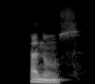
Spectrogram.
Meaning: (noun) plural of annonce; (verb) second-person singular present indicative/subjunctive of annoncer
- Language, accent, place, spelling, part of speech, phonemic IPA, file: French, France, Lyon, annonces, noun / verb, /a.nɔ̃s/, LL-Q150 (fra)-annonces.wav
